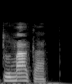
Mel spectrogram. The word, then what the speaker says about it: tomàquet: And the final T written, reflecting the awak, I think. Nawak, right? Suffix on the noun. Tomaca. And so now silent, that final T.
